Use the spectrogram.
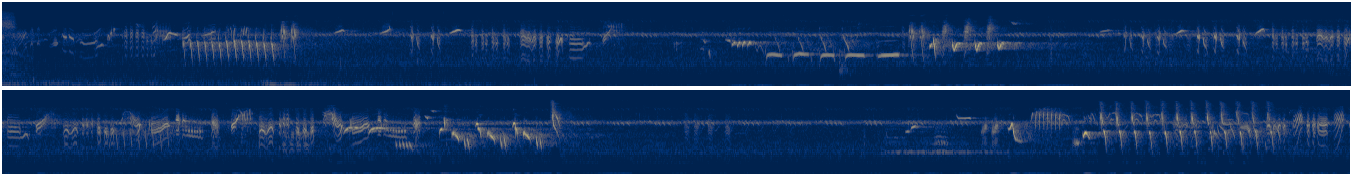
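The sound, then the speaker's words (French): A Hippolais warbler sings a long, rambling song of rapid, varied chirps, whistles and chattering phrases, clear, running continuously for about twenty seconds with no voices. “Je vous laisse en compagnie de la plus zen des musiques le rossignol Hippolaïs.”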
